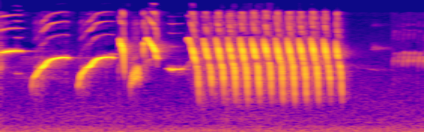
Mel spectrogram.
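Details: Canary singing to prompt other canaries into song: two rising whistled slurs, a few sharp chirps, then a fast buzzy trill of repeated notes lasting over a second, ending abruptly.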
